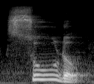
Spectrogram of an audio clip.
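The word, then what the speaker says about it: pseudo: ಇ ನು silent ಆಗಿರುತ್ತೆ ಸೂಡೋ ಸೂಡೋ P silent ಮಾಡಬೇಕು ಈ ಸೈಲೆಂಟ್ ಮಾಡಬೇಕು ಸೂಡೋ ನಿಮಗೆ ಈ ಪದ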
